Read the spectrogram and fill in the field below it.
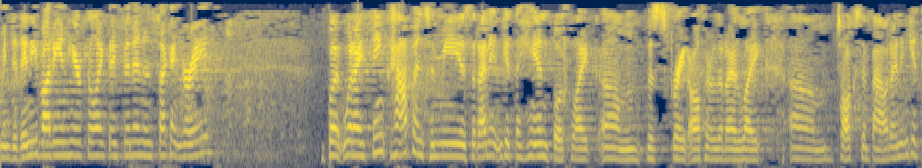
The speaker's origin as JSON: {"language": "English", "region": "Louisiana", "country": "United States", "tie": "born or raised there", "said": "Yes, I grew up in Louisiana."}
